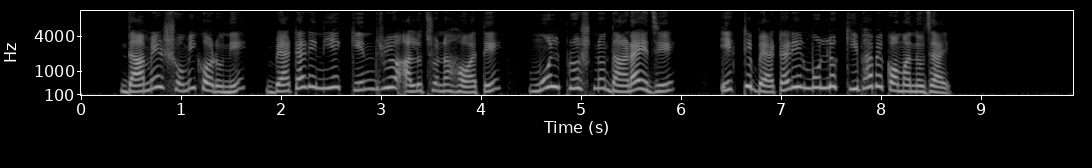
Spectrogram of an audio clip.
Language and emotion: Bengali, neutral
